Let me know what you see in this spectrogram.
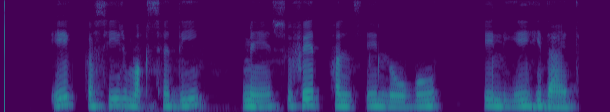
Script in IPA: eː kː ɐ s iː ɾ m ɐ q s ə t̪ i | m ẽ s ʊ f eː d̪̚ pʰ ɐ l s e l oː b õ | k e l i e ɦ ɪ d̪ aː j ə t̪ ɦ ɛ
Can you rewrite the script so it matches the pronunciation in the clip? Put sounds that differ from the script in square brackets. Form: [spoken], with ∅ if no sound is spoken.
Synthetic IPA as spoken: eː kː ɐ s iː ɾ m ɐ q s ə [d̪] i | m ẽ s ʊ f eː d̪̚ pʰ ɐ l s e l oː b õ | k e l i e ɦ ɪ d̪ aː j ə t̪ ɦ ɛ

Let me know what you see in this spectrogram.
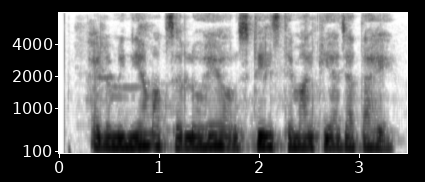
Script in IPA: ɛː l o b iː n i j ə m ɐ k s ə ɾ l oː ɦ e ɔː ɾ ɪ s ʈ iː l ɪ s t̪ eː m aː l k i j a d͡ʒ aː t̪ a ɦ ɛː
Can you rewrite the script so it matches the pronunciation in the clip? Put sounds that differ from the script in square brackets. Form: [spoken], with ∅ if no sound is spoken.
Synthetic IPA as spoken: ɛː l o [m] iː n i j ə m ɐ k s ə ɾ l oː ɦ e ɔː ɾ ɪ s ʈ iː l ɪ s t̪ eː m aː l k i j a d͡ʒ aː t̪ a ɦ ɛː

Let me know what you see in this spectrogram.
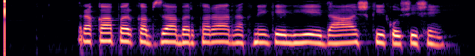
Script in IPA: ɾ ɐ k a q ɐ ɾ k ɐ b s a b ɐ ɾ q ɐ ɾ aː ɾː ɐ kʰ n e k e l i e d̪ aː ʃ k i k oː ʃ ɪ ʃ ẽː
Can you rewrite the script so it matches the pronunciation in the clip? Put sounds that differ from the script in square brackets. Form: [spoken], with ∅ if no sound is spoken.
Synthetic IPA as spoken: ɾ ɐ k a [p] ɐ ɾ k ɐ b [z] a b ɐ ɾ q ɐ ɾ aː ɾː ɐ kʰ n e k e l i e d̪ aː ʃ k i k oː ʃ ɪ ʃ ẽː

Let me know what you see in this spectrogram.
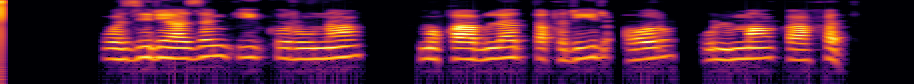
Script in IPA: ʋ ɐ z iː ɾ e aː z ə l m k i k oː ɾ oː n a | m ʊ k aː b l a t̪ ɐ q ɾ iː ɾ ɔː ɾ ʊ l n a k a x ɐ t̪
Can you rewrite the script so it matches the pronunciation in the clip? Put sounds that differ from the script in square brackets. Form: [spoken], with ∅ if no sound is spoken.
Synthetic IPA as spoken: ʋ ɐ z iː ɾ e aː z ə [∅] m k i k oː ɾ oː n a | m ʊ [q] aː b l a t̪ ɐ q ɾ iː ɾ ɔː ɾ ʊ l [m] a k a x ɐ t̪

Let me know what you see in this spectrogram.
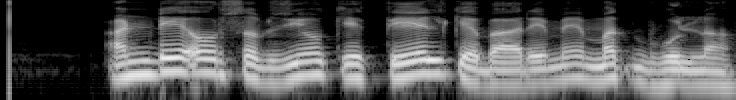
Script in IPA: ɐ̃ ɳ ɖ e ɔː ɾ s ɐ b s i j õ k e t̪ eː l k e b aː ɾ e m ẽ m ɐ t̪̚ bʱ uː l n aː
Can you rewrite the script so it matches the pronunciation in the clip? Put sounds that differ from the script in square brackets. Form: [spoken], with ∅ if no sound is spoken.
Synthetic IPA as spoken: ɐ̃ ɳ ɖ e ɔː ɾ s ɐ b [z] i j õ k e t̪ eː l k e b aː ɾ e m ẽ m ɐ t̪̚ bʱ uː l n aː

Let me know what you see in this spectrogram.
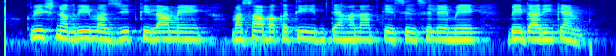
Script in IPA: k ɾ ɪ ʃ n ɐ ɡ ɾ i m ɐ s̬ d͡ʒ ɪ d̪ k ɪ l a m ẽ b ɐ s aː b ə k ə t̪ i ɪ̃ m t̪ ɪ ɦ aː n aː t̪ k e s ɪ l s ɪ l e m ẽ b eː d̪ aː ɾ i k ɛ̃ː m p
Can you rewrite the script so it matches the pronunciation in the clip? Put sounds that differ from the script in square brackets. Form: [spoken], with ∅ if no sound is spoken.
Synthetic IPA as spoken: k ɾ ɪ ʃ n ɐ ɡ ɾ i m ɐ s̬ d͡ʒ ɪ d̪ k ɪ l a m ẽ [m] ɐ s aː b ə k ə t̪ i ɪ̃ m t̪ ɪ ɦ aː n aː t̪ k e s ɪ l s ɪ l e m ẽ b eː d̪ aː ɾ i k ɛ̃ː m p

